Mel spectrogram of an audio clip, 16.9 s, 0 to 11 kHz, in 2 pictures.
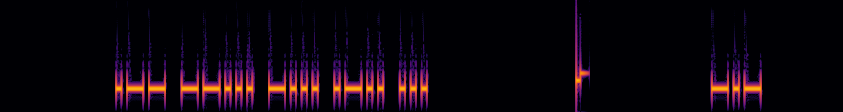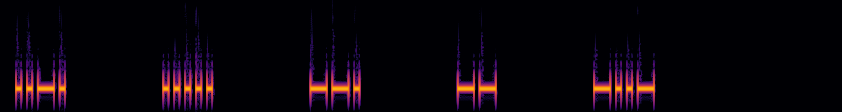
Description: Morse code, heard as a keyed tone, about 22 wpm, spaced as for 11 wpm, 700 Hz. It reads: W7BLS KF5GMX
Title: USA Call Signs - 6x Character Spacing - 22wpm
